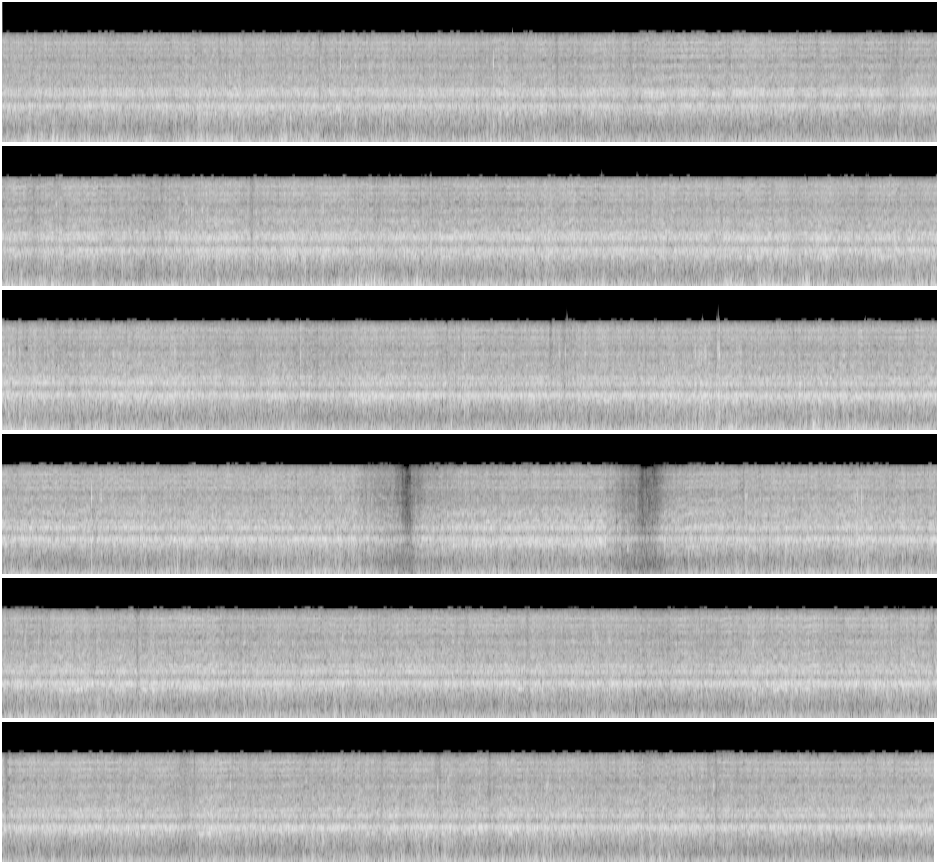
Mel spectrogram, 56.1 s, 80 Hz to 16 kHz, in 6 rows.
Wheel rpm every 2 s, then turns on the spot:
230, 230, 230, 230, 240, 230, 230, 230, 230, 230, 230, 230, 230, 230, 220, 180, 160, 140, 210, 230, 220, 230, 230, 240, 230, 230, 230, 230.
none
